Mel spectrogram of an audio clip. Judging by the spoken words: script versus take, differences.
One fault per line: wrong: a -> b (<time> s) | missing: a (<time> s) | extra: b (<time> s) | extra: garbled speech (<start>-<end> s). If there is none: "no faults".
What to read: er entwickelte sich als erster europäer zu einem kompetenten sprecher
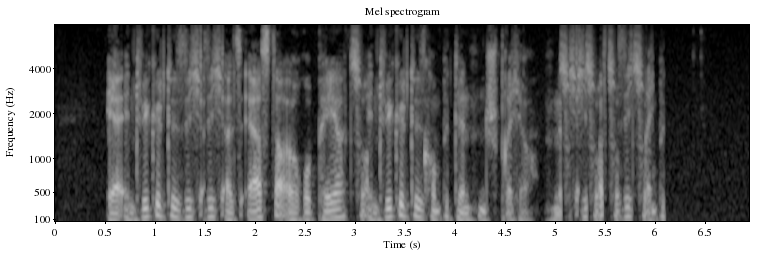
extra: sich (1.5 s)
wrong: einem -> entwickelte (3.1 s)
extra: garbled speech (4.9-6.1 s)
